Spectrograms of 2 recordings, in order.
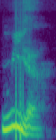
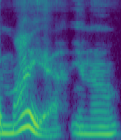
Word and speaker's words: Mia: I usually tell people if you want to say my name correctly, say me and then A, and you have Mia. Yeah, I know, Leanne, but some people because they see the I and they go, yeah, Maya, because we say the I differently.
